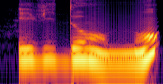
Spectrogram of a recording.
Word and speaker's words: évidemment: On devrait prononcer en hein, évidemment, mais il est très difficile de prononcer deux voyelles nasales à la suite. On dit donc amant, question de facilité.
